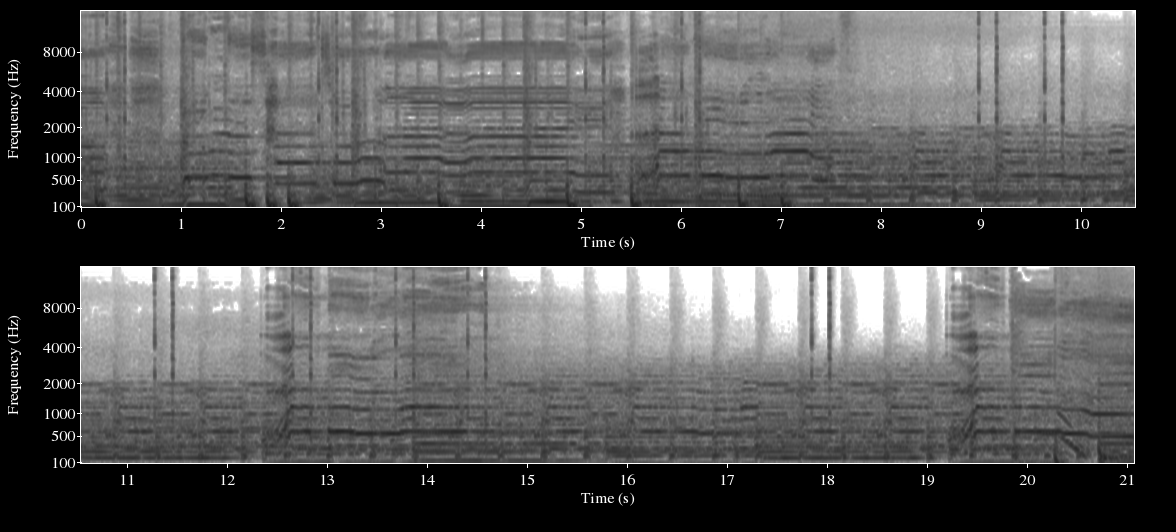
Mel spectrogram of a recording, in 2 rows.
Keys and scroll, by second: 15.6 alt+BackSpace, 20.3 [.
